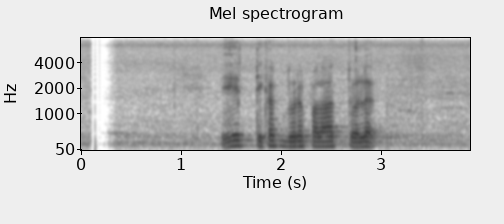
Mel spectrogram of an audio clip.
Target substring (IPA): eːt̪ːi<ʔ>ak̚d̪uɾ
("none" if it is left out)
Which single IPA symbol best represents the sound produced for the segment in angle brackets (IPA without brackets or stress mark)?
k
